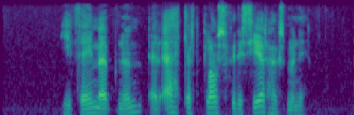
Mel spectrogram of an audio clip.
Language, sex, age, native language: Icelandic, male, 20-29, Icelandic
